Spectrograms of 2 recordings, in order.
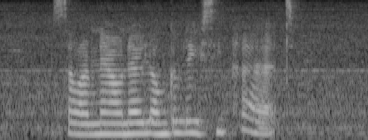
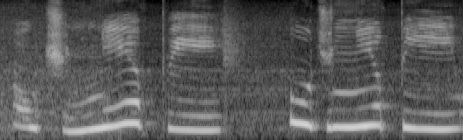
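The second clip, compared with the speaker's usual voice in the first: higher, slow, louder cooing of the name; cooing pet voice; 6 semitones higher, 4 dB louder, much slower than usual. Acted. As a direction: croon the cat's name lovingly. Cooing at cat.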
